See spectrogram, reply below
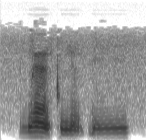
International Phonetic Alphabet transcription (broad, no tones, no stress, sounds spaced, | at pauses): d ɛ̃ k mʲ ə̃ d ɗ i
